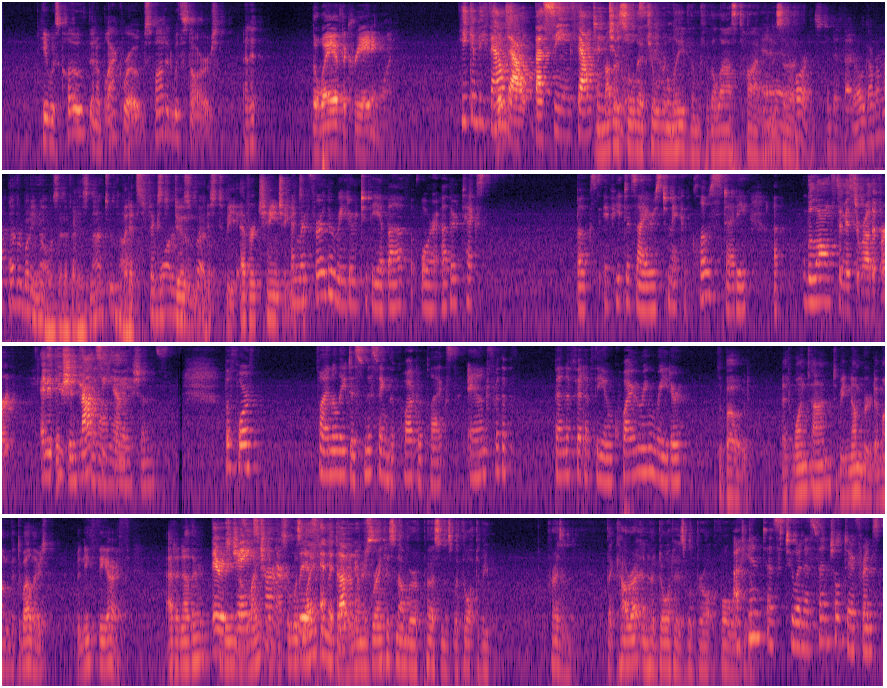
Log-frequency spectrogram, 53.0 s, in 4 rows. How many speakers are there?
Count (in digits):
8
